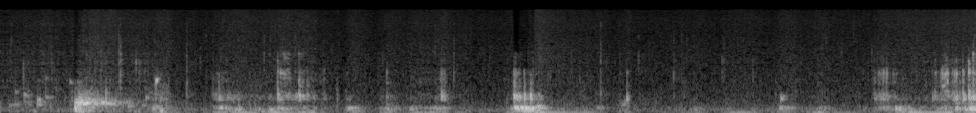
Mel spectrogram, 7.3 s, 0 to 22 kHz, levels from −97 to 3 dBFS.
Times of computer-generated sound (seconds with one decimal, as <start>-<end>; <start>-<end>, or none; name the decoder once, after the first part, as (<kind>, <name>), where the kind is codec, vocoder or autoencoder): 1.9-2.6 (vocoder, BigVGAN v2); 3.2-4.0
